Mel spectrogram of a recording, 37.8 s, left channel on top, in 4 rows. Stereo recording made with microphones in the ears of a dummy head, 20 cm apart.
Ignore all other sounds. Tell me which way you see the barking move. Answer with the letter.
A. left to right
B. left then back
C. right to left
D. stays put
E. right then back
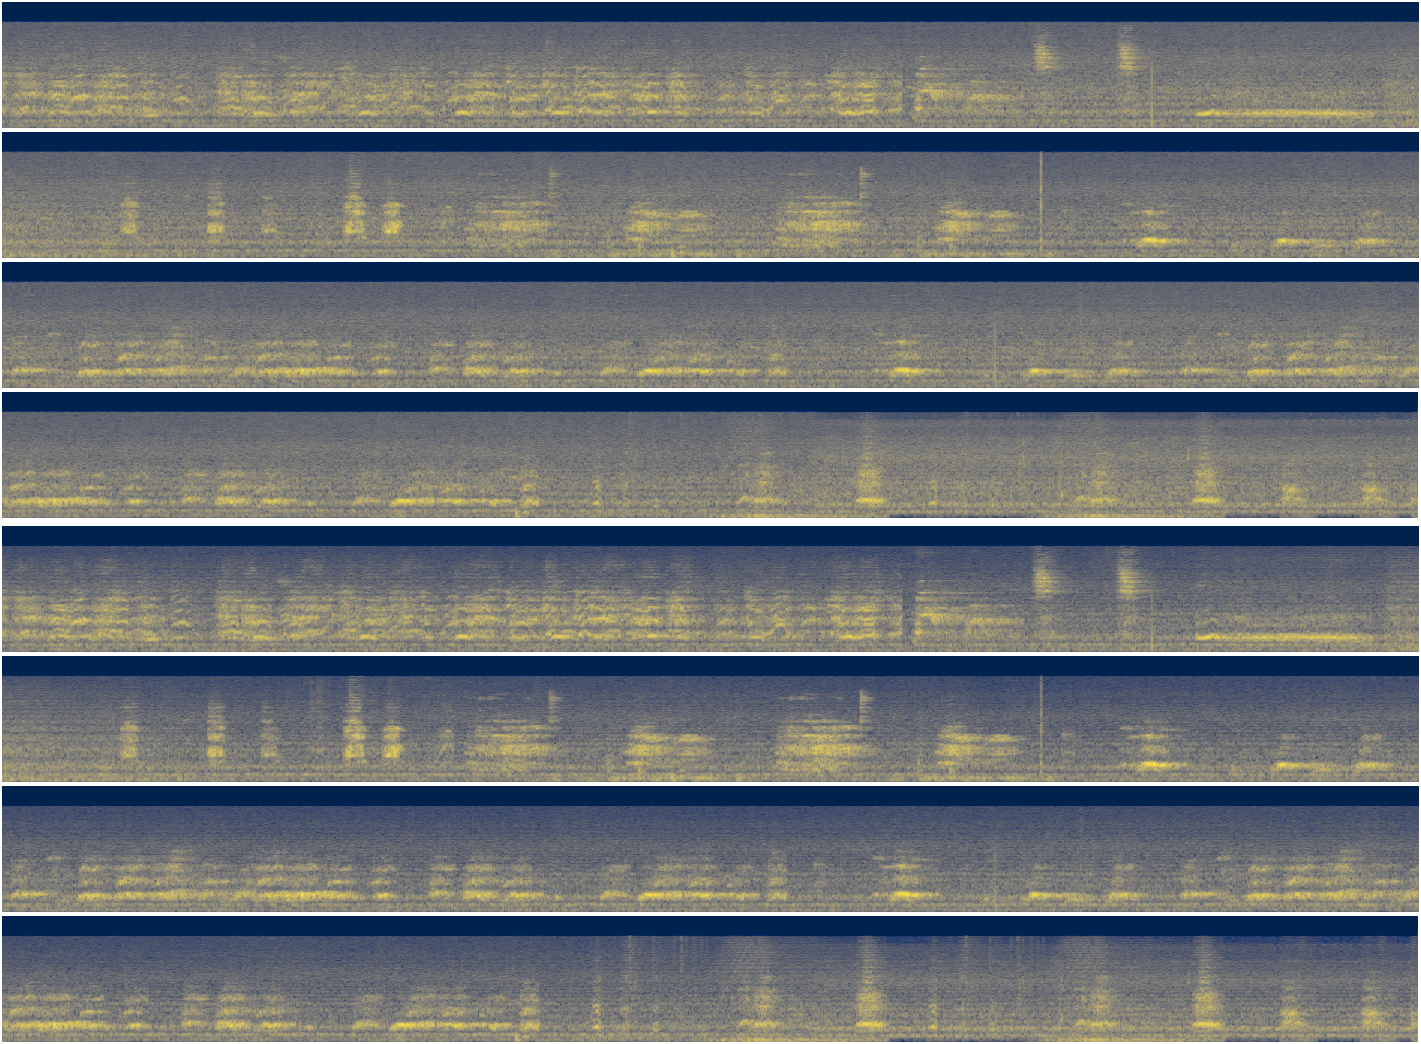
D.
